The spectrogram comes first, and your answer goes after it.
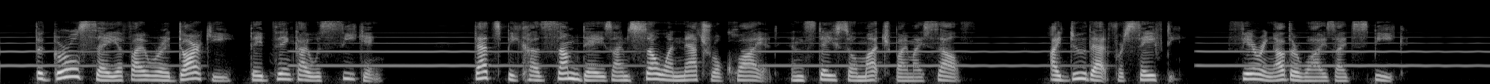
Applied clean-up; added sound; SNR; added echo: none; Wind instrument, woodwind instrument; 16 dB; none.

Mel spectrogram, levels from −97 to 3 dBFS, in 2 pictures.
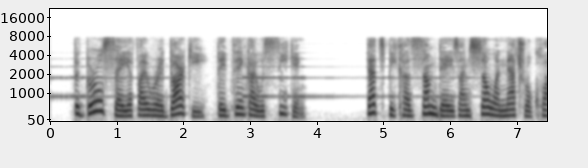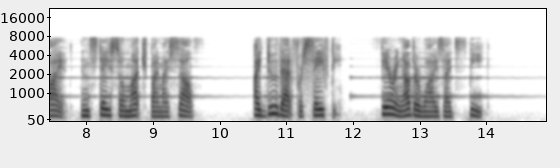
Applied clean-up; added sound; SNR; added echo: neural mask model RNNoise.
